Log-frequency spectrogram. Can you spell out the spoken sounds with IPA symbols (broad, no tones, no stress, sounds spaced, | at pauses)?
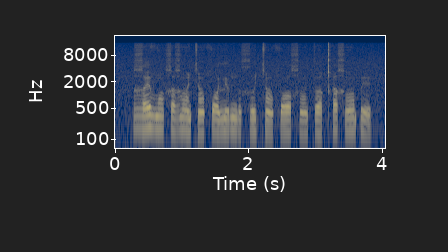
ʁ ɛ v ɔ̃ χ ɪ ʁ ɑ̃ c ɑ̃ f ɔ lʲ ʊ ŋ ʊ x ʊ c ɑ̃ f ɔ χ ɑ̃ k ʌ qʰ ɪ χ ɑ̃ p ɪ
